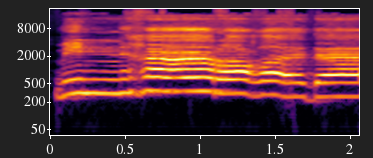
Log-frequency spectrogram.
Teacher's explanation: ഗൈനിൻ്റെ മഖ്റജ് അദ്നൽ ഹൽക്കാണ്, തൊണ്ടയുടെ ആദ്യ ഭാഗം, നമ്മുടെ നാവ് അവസാനിച്ച് കഴിഞ്ഞിട്ടുള്ള ഭാഗത്താണ് ഗൈനിൻ്റെ മഖ്റജ്. · റോ ഫത്തഹയാണ്, ഉയർത്തി ഉച്ചരിച്ചു കൊടുക്കുക. നമ്മൾ മലയാളത്തിൽ റാ എന്ന് പറയുന്നത് പോലെ പറയരുത്, റോ തന്നെ പറയാൻ ശ്രദ്ധിക്കുക കേട്ടോ.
